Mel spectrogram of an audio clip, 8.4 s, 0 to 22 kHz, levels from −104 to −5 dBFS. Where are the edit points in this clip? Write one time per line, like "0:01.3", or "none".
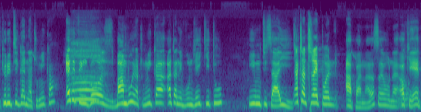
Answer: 0:01.2

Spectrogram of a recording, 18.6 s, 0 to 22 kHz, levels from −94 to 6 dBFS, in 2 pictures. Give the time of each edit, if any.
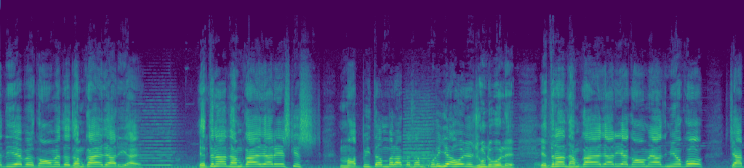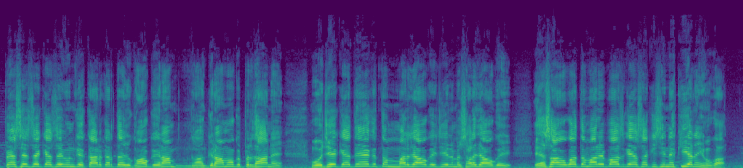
none

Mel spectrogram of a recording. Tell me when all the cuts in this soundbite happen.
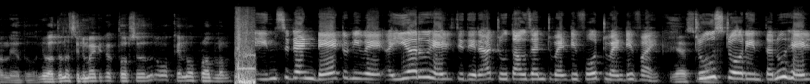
0:02.4

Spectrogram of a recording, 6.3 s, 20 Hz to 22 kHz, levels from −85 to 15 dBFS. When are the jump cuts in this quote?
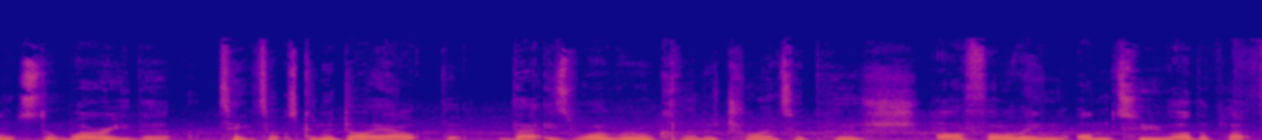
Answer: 0:01.0
0:04.5

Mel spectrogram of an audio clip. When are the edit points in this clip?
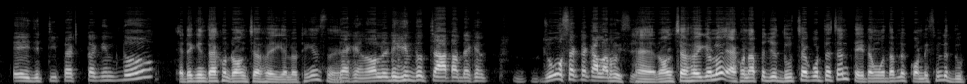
none

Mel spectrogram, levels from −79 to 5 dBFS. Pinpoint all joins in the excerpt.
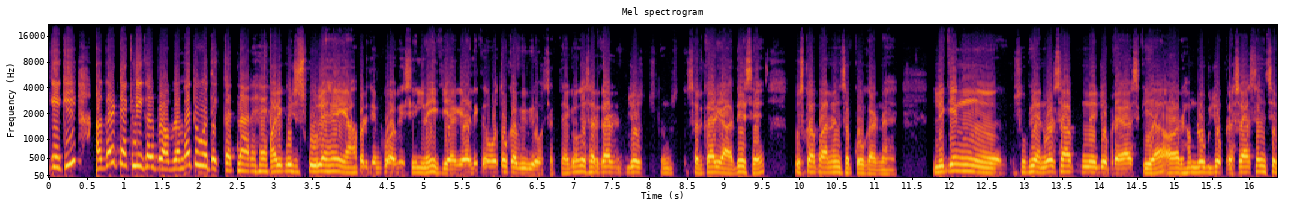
0:02.9

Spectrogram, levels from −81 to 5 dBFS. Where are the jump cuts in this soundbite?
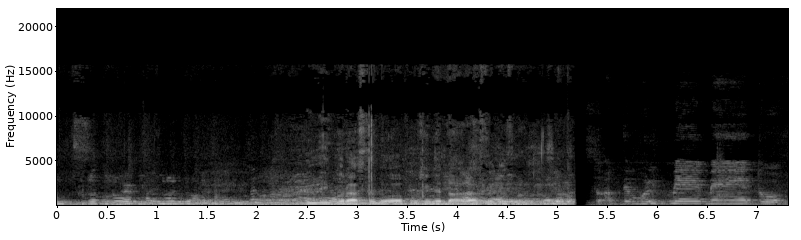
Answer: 0:05.1

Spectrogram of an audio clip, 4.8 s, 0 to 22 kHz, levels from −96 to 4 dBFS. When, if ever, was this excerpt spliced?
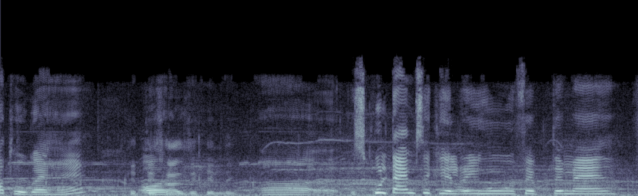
none

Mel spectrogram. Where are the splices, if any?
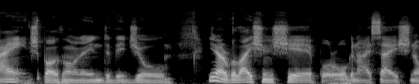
none

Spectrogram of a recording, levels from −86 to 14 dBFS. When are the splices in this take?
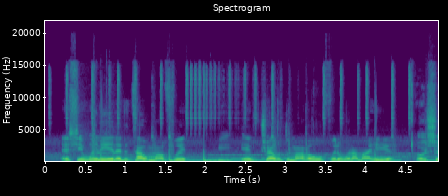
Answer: none

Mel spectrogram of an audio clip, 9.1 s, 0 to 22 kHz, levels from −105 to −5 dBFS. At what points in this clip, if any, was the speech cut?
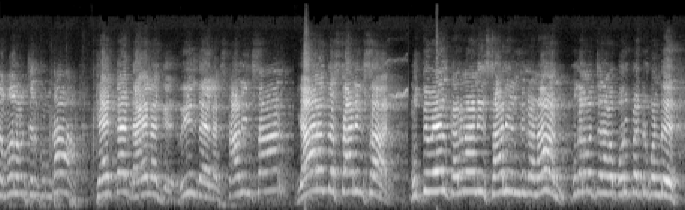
0:01.1
0:03.8
0:05.3

